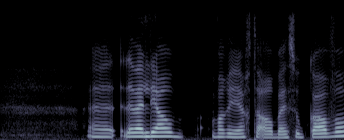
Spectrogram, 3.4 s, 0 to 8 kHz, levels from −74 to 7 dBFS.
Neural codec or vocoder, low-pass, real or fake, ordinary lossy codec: none; 7.2 kHz; real; none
